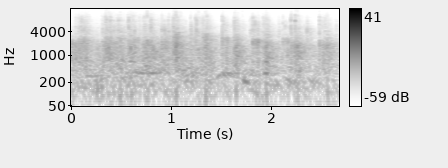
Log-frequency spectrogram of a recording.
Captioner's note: applause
